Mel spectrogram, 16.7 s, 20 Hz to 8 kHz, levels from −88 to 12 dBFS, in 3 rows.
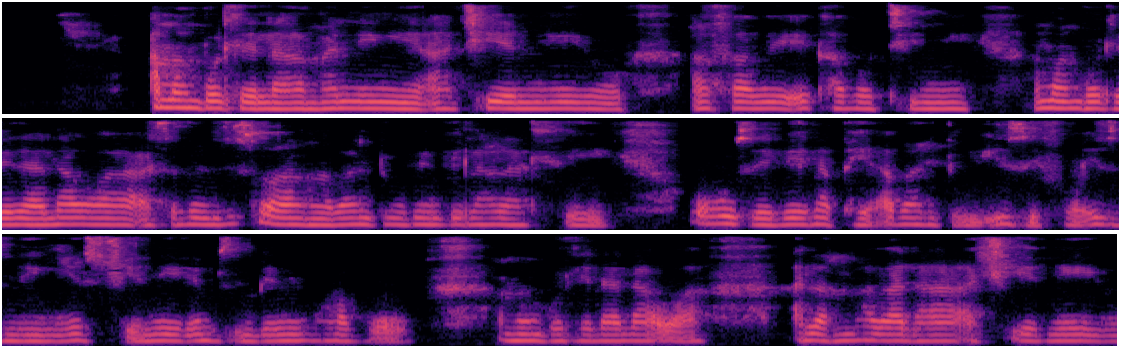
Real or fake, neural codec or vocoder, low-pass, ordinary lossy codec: fake; vocoder, 22.05 kHz, 80 mel bands, HiFi-GAN; 7.2 kHz; AAC, 32 kbps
